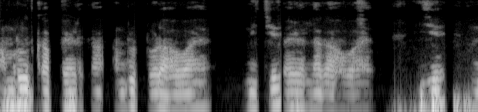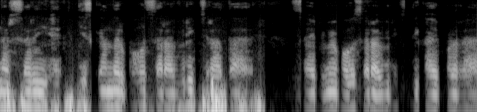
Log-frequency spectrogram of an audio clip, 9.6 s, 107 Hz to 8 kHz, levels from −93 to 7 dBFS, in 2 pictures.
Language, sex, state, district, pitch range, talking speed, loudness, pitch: Hindi, male, Bihar, Begusarai, 110-120 Hz, 200 wpm, -23 LUFS, 115 Hz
